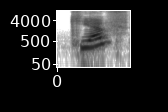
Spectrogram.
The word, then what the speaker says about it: Kiev: And also, when I refer to the entity that is the Kievan Rus, I'm going to say Kiev instead of Kyiv. You pronounce the city Kyiv, but when you're pronouncing the entity Kievan Rus, you say Kiev instead of Kyiv.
